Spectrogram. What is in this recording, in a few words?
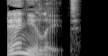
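"annulate", British English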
